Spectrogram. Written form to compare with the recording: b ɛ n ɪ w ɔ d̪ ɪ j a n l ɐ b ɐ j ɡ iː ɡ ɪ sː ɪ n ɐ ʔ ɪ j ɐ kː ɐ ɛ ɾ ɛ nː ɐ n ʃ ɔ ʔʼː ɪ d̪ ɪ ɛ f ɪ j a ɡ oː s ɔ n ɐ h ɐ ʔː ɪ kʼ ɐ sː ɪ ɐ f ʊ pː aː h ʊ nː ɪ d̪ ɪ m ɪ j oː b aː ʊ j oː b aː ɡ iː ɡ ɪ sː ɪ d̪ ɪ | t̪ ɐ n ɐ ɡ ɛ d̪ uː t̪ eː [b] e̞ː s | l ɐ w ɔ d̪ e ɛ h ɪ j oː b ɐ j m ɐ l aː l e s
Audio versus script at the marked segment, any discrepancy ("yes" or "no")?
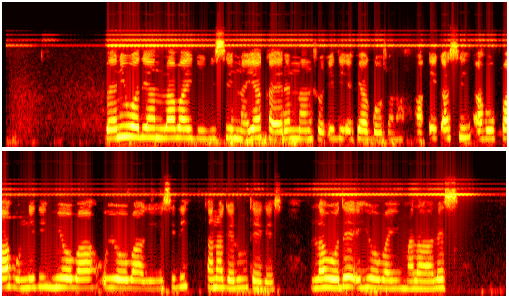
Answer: yes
